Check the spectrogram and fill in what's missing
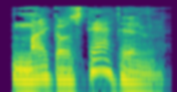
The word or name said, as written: mycostatin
